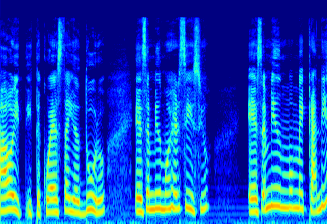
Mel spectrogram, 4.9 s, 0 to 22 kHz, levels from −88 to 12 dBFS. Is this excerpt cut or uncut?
uncut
